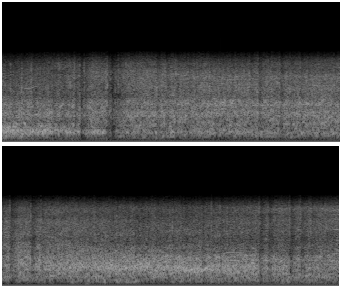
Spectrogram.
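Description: Miniature ride-on railway train running along its narrow-gauge track, a steady noise of wheels on rails and the moving carriages, heard from aboard a carriage.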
